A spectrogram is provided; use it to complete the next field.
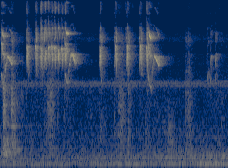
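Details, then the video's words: Cucak kinoi song with a spicy fast fill, softer and broken up here: scattered short chirps, brief trilled bursts and quick upslurred whistles, with a faint steady tone and light low background rumble. "Masteran Burung Cucak Kinoi Full Isian Tembakan Pedas"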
